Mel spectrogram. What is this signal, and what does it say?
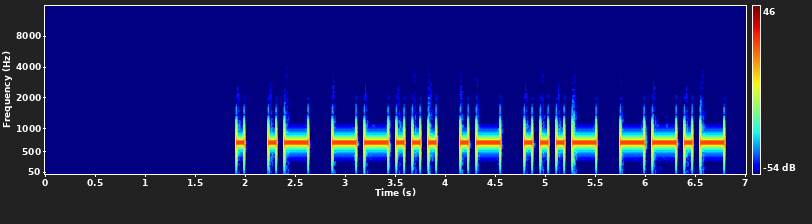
Morse code, heard as a keyed tone, about 15 wpm, 700 Hz. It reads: EA7AVQ
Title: DXCC-100 Call Signs - 6 Characters - Repeated 3x - 15wpm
